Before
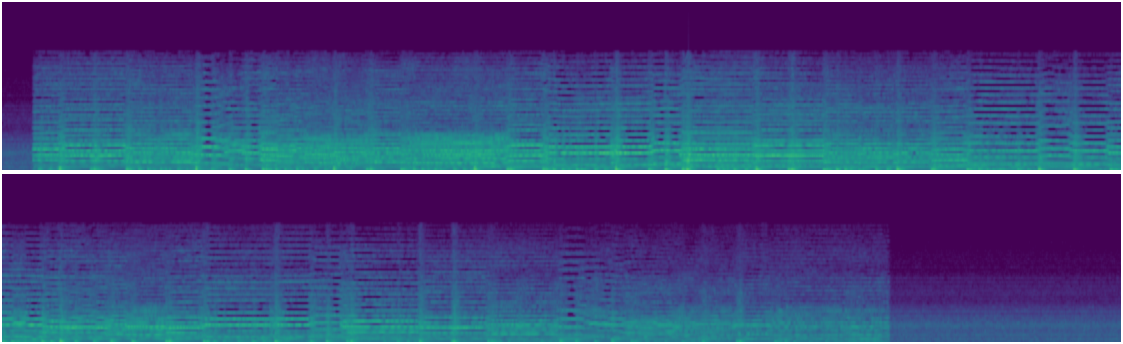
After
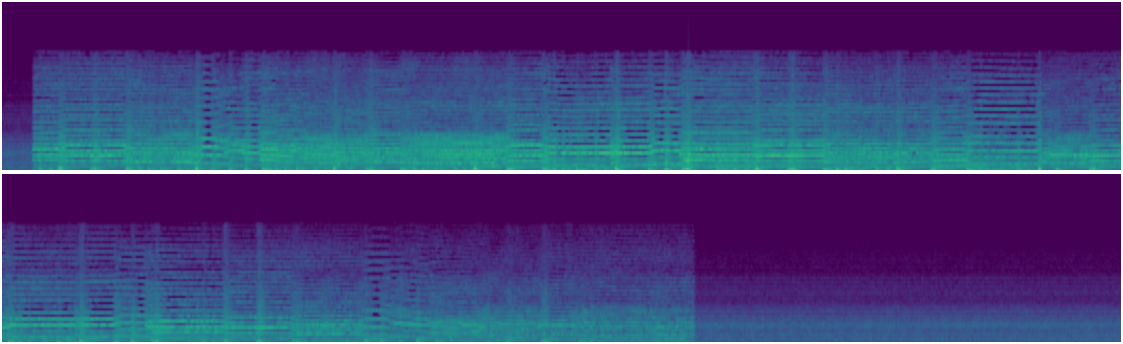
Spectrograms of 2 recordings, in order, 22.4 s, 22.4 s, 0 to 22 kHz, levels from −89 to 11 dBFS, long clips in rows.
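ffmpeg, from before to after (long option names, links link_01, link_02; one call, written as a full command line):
ffmpeg -i in.wav -filter_complex "[0:a]asplit=2[link_01][link_02];[link_01]atrim=end=10.392[link_03];[link_02]atrim=start=12.338[link_04];[link_03][link_04]acrossfade=duration=0.004:curve1=hsin:curve2=hsin" out.wav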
